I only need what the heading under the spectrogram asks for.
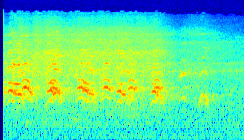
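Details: One of a pair of red-naped ibises gives six or seven harsh, nasal, honking alert calls in quick succession, fading toward the end against a faint background hiss.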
